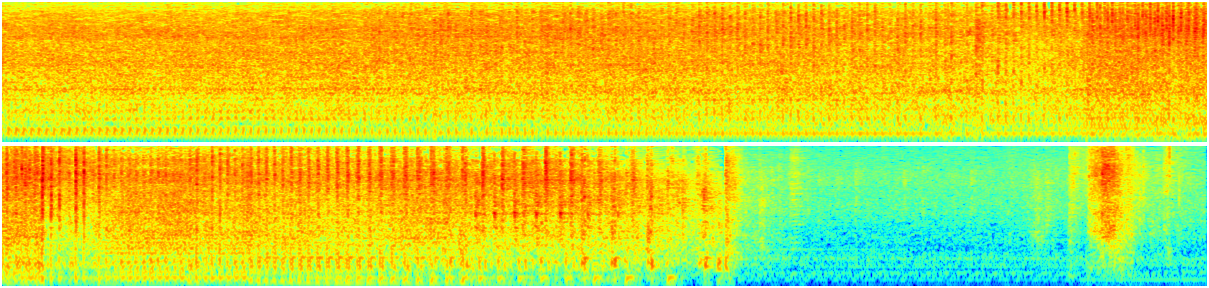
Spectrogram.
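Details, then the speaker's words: Old single-cylinder garden tiller, throttle worked by hand with the cable loosened: pounds unevenly at a fast, ragged beat for about ten seconds. A mouse nest near the muffler is suspected from the smell; rough running. "it's running pretty rough smells like there's a mouse nest break the muffler area but she started she's going to be fine"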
